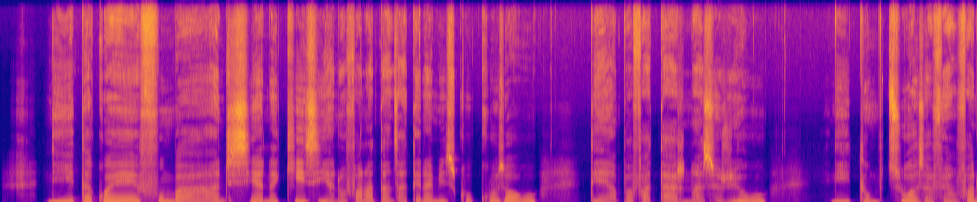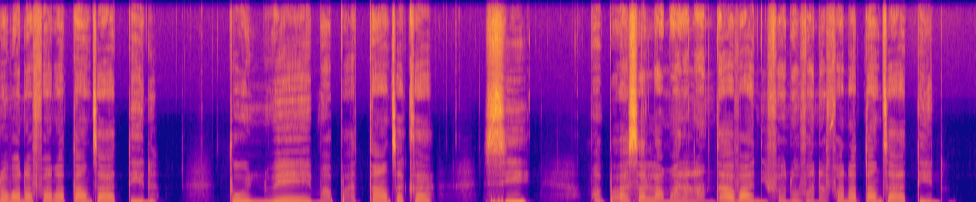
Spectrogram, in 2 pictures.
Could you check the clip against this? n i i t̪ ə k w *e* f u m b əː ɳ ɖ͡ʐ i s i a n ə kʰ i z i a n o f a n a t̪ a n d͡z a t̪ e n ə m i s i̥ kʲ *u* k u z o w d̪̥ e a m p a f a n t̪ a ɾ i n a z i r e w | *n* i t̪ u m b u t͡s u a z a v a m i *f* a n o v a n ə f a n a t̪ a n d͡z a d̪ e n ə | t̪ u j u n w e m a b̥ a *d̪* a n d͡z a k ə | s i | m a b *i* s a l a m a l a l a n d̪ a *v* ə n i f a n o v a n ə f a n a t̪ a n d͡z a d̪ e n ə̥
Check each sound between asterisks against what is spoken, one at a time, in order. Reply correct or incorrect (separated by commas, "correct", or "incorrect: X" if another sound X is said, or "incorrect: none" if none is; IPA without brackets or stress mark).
correct, correct, correct, correct, incorrect: t̪, incorrect: a, correct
